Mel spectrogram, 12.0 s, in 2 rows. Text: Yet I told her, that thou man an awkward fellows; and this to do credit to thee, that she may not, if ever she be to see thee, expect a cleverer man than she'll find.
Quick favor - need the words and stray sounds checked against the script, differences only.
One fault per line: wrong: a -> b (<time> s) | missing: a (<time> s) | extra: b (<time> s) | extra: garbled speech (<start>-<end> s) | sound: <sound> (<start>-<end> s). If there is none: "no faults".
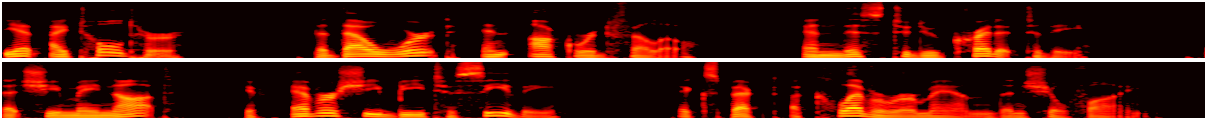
wrong: man -> wert (1.9 s)
wrong: fellows -> fellow (3.1 s)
